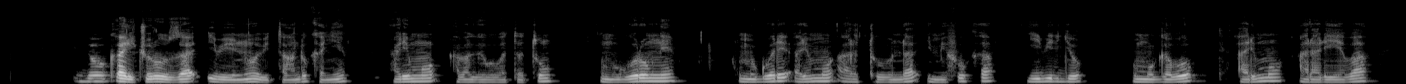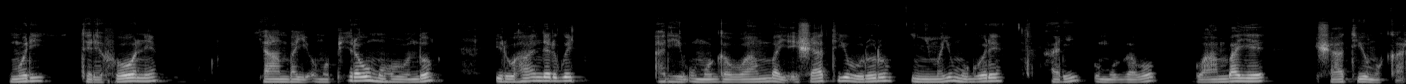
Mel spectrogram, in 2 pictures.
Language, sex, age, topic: Kinyarwanda, male, 18-24, finance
